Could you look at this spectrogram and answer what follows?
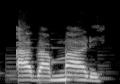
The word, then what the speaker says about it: adamare: De latín adamare, con acento en la A, cortejar, requebrar.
